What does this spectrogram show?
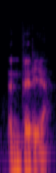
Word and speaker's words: Nvidia: price looks too high is it Nvidia or Nidia Nvidia Nvidia okay thank you yeah uh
